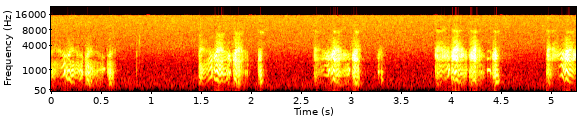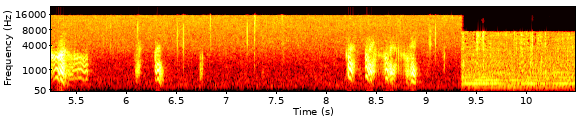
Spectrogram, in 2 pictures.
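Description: Newborn kitten mewing, a short cry about every second, with a quicker run of cries near the end.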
